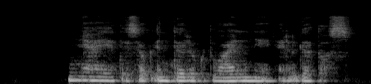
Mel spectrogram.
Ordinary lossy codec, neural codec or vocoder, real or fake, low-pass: AAC, 32 kbps; none; real; 9.9 kHz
